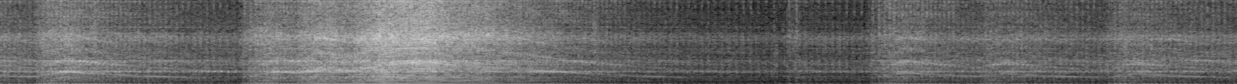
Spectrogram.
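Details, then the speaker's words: Honda CG Titan single-cylinder motorcycle in neutral: faint deep rattle under each throttle blip, growing with revs, heard near the engine; worn piston rings creating clearance are blamed. "Então, né, pessoal, tem barulho aí no fundo da moto aí, embarulho tipo num chocalhozinho, acelera, ali, dá uma dá uma aliviadinha, enfim, por que que acontece isso aí, né, galera? Os anéis estão gastos."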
